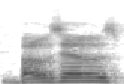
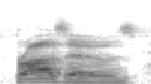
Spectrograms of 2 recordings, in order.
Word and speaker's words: Brazos: one show that is usually mispronounced bozos but it's brazos and so it's to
